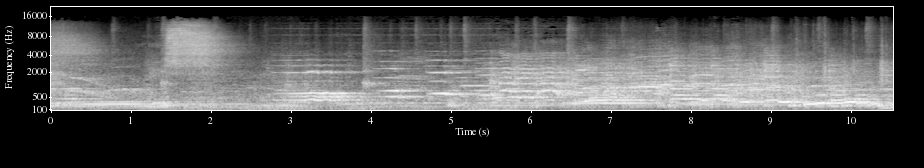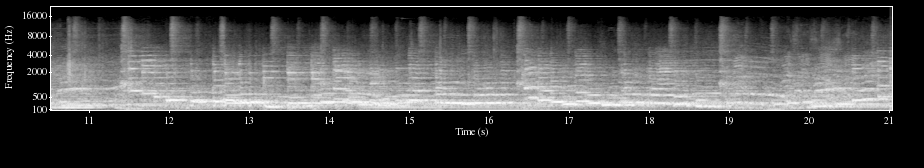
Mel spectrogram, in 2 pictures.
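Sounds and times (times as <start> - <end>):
gospel band music: 0.0 - 21.0.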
